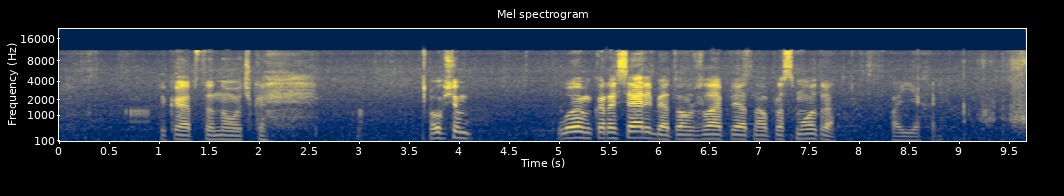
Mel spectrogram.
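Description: A young man talks up close, calmly.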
